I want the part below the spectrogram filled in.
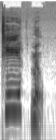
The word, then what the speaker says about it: Temu: It's called Temu, pronounced Temu, but spelled T-E-M-U.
